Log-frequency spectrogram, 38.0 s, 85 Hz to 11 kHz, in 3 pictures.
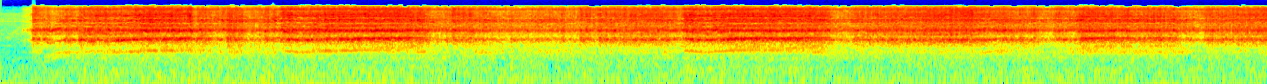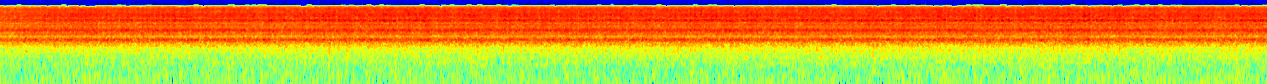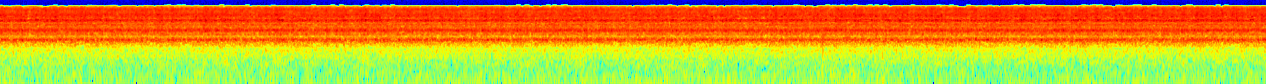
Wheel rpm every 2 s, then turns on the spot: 110, 160, 160, 160, 160, 160, 160, 160, 160, 160, 160, 160, 160, 160, 160, 160, 160, 160, 160.
none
